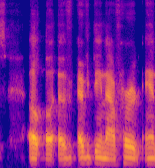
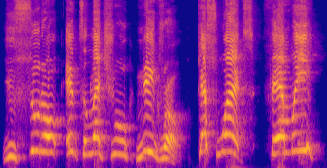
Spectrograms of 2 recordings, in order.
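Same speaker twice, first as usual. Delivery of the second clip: slow, high, loud insult; slow shout; 6 dB louder, slower than usual. Real, not acted. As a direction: spit each word slowly. Mocking rant at opponent.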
